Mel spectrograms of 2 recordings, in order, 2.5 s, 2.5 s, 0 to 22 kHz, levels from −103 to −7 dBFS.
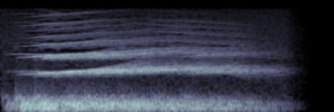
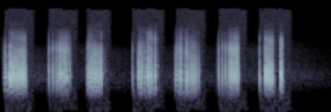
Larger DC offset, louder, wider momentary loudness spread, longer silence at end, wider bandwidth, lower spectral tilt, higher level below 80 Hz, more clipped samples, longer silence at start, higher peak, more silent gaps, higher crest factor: neither; about the same, -32 LUFS vs -32 LUFS; first, 14 LU vs 5 LU; about the same, 0.45 s vs 0.35 s; about the same, 16.5 kHz vs 17 kHz; first, -4.5 dB/octave vs 5 dB/octave; first, -50 dBFS vs under -90 dBFS; neither; about the same, 0.05 s vs 0 s; second, -18 dBFS vs -10 dBFS; neither; second, 16 dB vs 24 dB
